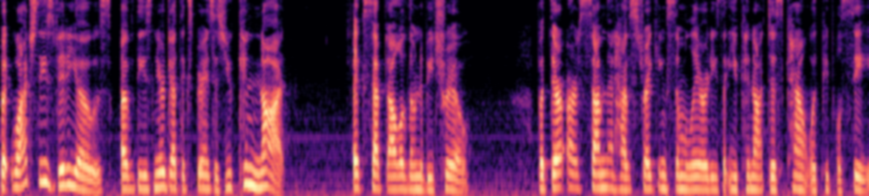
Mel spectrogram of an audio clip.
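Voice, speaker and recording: At a moderate pace, a woman speaks in an unremarkable speaking voice at a medium pitch with fairly even intonation. The recording is very clean, with a silent background. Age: 50s. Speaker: vlogger. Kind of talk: personal testimony monologue. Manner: earnest, pleading.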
